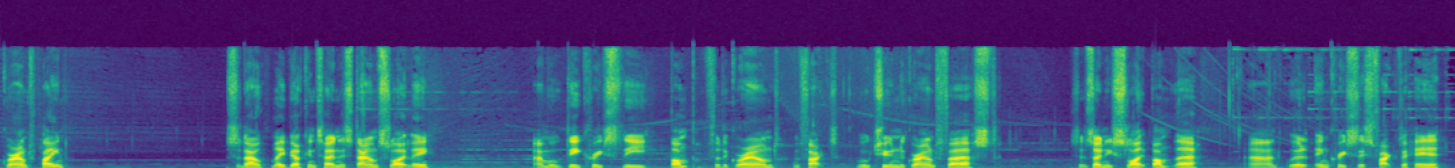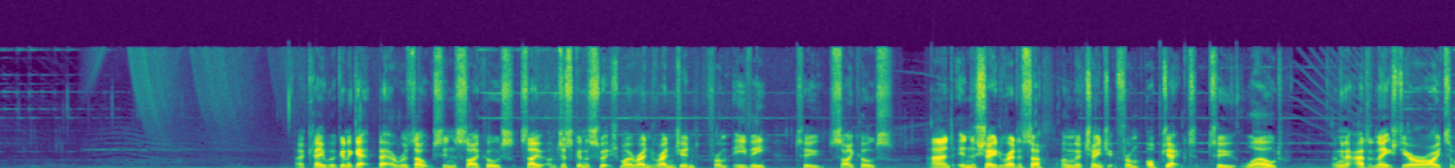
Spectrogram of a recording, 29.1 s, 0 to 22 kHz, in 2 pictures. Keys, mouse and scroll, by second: 0.8-2.2 drag, 2.8 click, 5.2-10.7 drag, 12.5 click, 16.9 click, 17.1 scroll down 2, 17.6-18.1 middle drag, 18.6 scroll up 2, 19.1 shift+middle drag, 19.6 middle click, 21.8-23.1 drag, 23.6 scroll down 2, 25.9-27.1 drag, 27.5 middle click, 27.6 scroll up 1.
